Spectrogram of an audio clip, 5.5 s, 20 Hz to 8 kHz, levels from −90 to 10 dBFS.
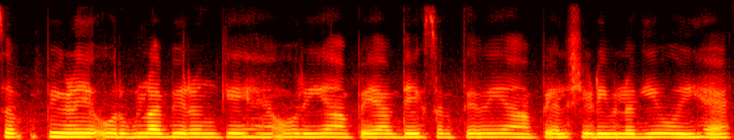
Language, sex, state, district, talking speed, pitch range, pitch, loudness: Hindi, female, Haryana, Charkhi Dadri, 230 wpm, 205-215 Hz, 210 Hz, -17 LUFS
